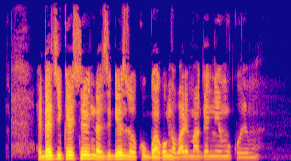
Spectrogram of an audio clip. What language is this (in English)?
Ganda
